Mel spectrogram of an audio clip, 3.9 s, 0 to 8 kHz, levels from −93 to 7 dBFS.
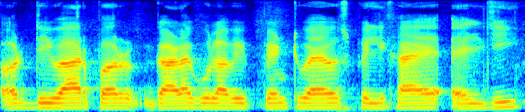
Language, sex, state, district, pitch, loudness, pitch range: Hindi, male, Uttar Pradesh, Lucknow, 125 Hz, -18 LUFS, 125-130 Hz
